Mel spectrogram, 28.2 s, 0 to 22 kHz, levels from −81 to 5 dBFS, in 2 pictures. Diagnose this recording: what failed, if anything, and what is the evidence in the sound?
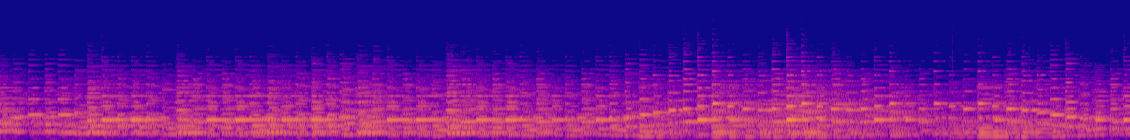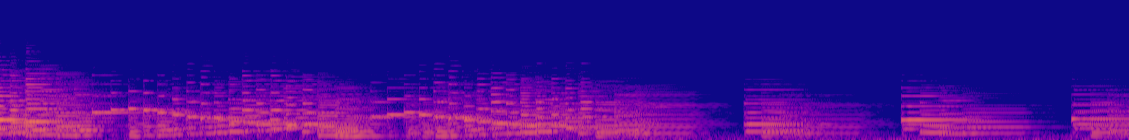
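A single sharp snap at 11.90 s sits on top of the music, fairly quiet at around -35 dBFS. It is likely an electrical switching spike: a nearby switch, motor or static discharge arcing briefly and coupling into the analogue wiring.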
